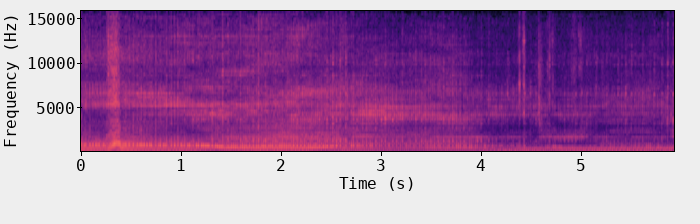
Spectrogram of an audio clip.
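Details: Brand-new, unbroken-in Wemars 6220 clone two-stroke chainsaw on shakedown run: high revs dip in pitch as the chain bites wood, then recover smoothly, pulling strongly with no misfire; normal running under cutting load.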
